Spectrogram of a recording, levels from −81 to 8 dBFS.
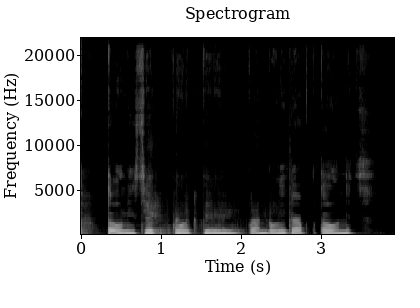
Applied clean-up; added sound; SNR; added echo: neural mask model DeepFilterNet 3.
